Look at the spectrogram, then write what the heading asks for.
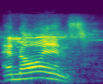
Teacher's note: The word takes the stress on the second syllable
